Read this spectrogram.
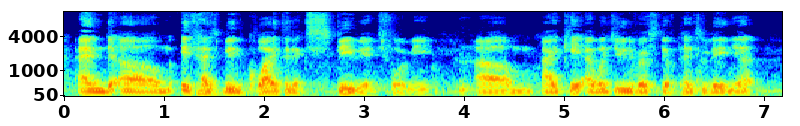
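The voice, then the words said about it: Jamaican accent. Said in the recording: “you hear the accent... I'm from Jamaica”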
